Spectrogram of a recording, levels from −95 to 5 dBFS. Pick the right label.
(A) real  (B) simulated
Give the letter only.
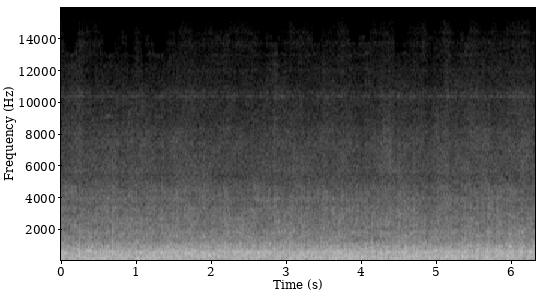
B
